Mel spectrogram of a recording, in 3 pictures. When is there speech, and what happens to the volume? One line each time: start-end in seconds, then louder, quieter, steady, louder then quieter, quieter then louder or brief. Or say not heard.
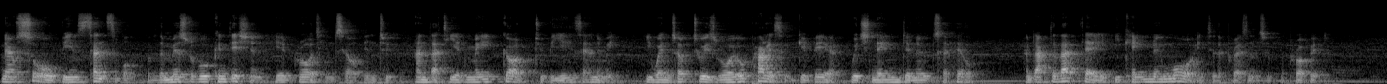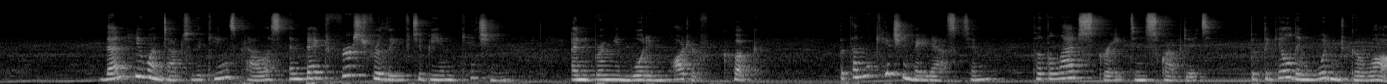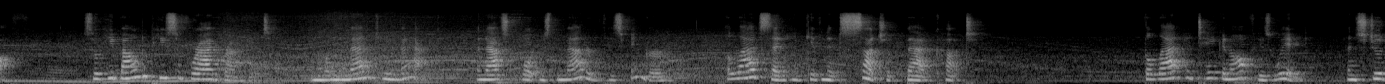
0.0-13.3 steady
14.8-37.5 steady
39.1-41.5 brief.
